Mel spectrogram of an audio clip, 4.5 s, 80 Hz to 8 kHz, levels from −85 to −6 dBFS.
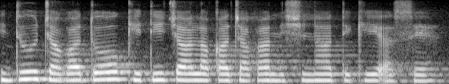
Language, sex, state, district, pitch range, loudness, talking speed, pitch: Nagamese, female, Nagaland, Dimapur, 215-235 Hz, -14 LUFS, 105 wpm, 220 Hz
